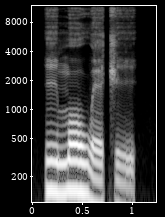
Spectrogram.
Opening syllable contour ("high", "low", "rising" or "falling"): high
